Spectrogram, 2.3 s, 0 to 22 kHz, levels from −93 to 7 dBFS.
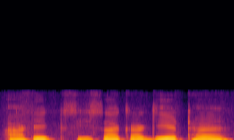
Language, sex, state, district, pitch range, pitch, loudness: Hindi, male, Bihar, Patna, 140-150 Hz, 145 Hz, -13 LUFS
